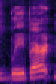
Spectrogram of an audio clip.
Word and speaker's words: Waybert: I've been calling Wbert for ages, but the pronunciation and this is Waybert. W A Y and Sebert.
